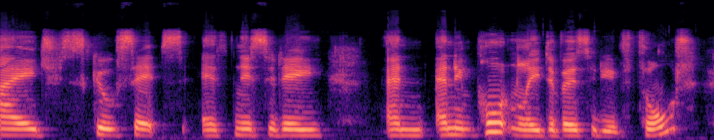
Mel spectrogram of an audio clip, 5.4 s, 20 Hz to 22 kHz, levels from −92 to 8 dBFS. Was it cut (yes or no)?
no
